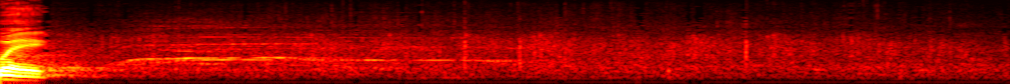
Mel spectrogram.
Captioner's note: attendees cheering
